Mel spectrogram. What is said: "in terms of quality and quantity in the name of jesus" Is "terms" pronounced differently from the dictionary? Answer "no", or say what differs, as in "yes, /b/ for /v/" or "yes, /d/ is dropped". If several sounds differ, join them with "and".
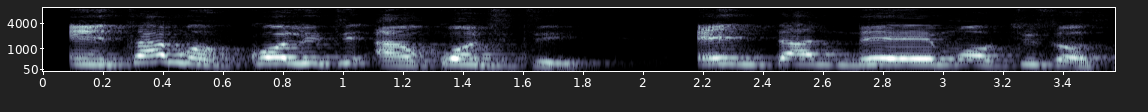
yes, /z/ is dropped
